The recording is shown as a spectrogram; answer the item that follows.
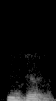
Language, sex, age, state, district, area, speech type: Nepali, female, 60+, West Bengal, Darjeeling, rural, conversation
